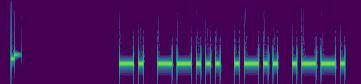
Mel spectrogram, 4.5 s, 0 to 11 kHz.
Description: Morse code, heard as a keyed tone, about 20 wpm, 700 Hz. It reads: N7LP
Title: NA SOTA Chaser Callsigns 20wpm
